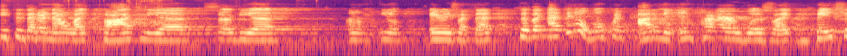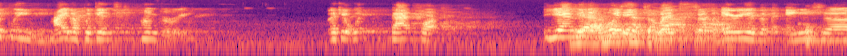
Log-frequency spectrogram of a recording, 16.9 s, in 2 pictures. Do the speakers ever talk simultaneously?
Yes, from 14.2 s

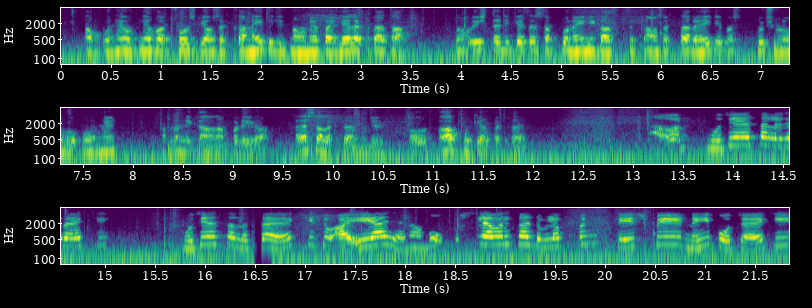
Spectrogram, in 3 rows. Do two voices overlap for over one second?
No

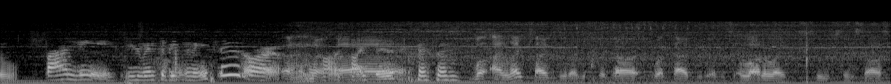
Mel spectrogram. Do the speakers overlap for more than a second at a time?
Yes, from 2.6 s

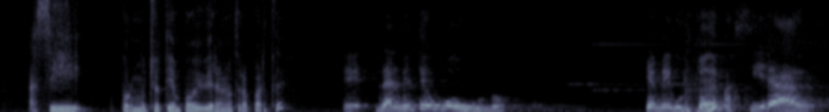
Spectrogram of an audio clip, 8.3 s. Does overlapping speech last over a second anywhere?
No

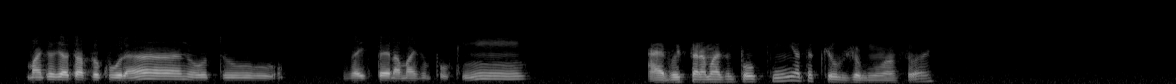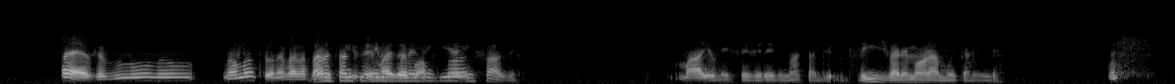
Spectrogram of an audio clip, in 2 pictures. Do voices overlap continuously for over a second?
Yes, from 14.8 s

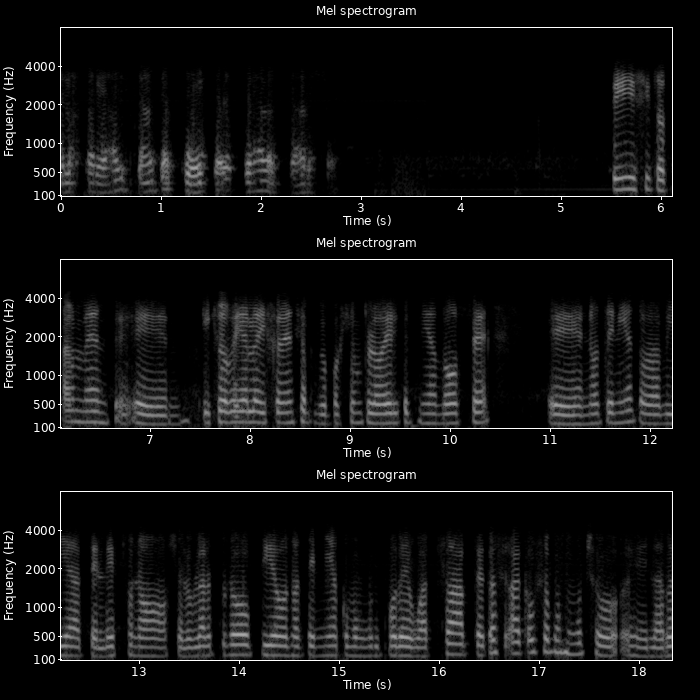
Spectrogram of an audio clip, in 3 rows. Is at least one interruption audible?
No

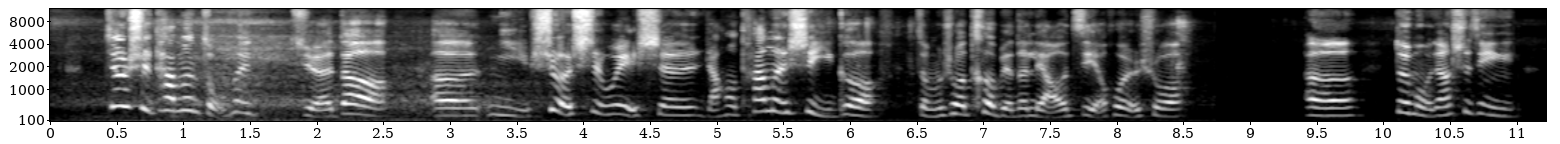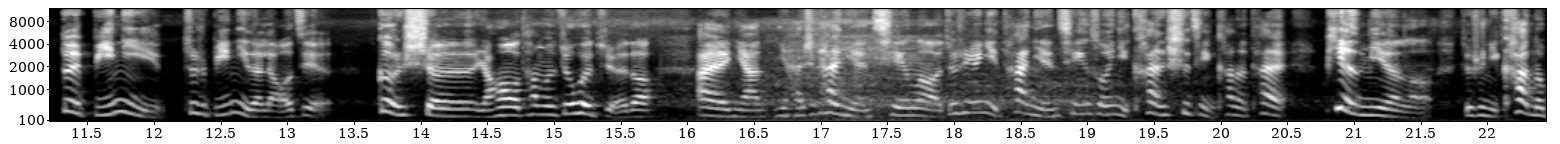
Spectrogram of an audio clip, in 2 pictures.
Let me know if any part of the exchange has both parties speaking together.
No

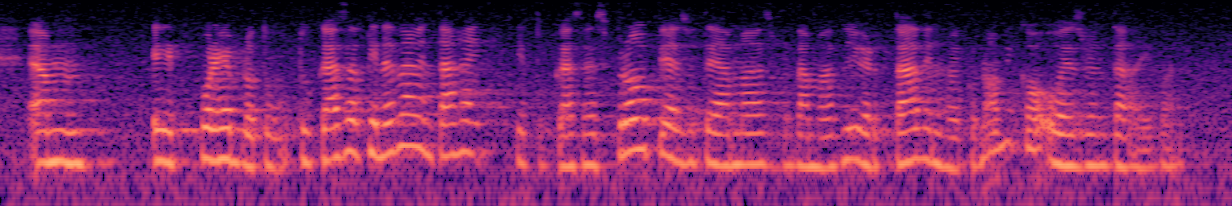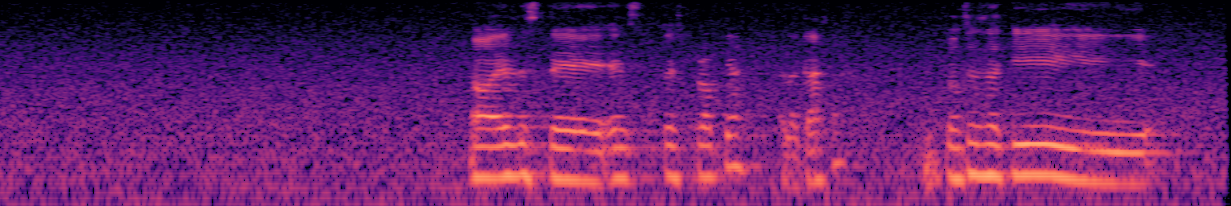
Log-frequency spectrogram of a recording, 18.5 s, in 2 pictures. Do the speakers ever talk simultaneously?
No

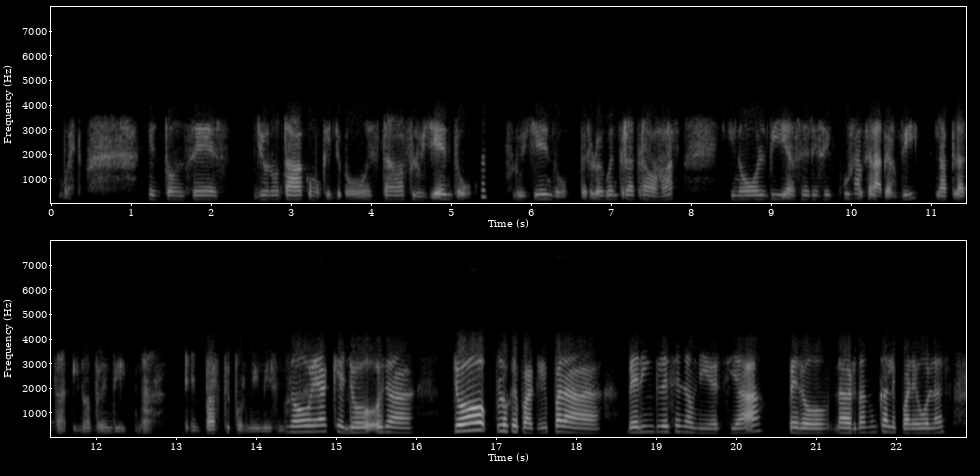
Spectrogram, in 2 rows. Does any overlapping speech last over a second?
No

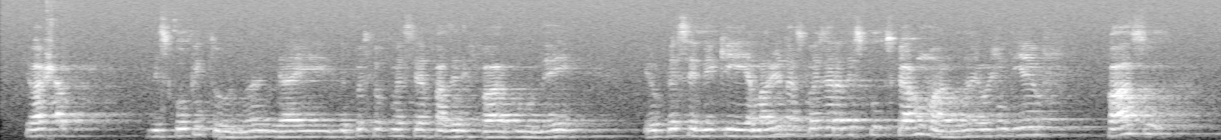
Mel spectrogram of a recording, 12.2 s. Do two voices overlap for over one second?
No

